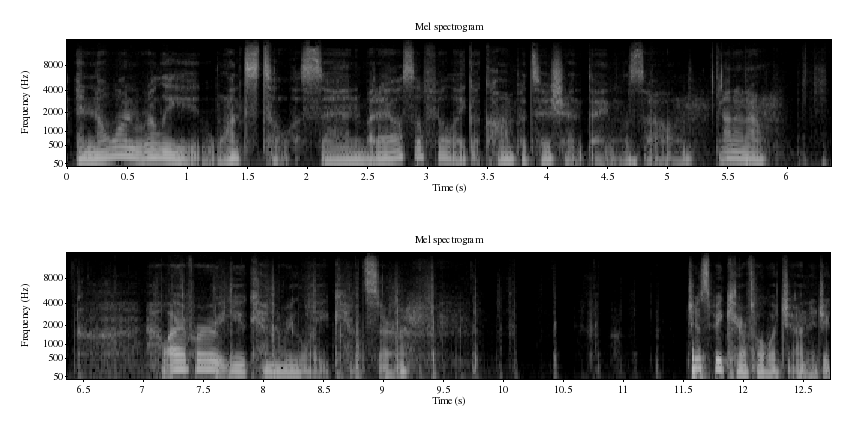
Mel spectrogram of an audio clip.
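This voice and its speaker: A young woman with a very low, gravelly voice and a mellow, dark tone reads tarot in a loose, chatty way. She sounds a little stuffy from a cold. The recording is dry and close. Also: no room sound. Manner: chatty, laughs often, repeats "I feel like". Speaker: tarot reader. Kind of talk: casual tarot reading to camera.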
